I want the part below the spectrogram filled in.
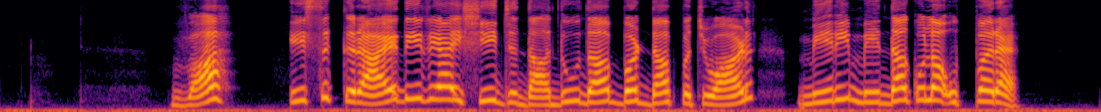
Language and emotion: Dogri, surprised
